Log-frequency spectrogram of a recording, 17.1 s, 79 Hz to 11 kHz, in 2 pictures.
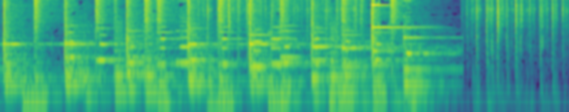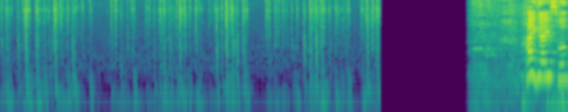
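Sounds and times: keyboard typing: 3.2 - 6.2, 7.0 - 14.3
jingle chime: 5.6 - 7.0.

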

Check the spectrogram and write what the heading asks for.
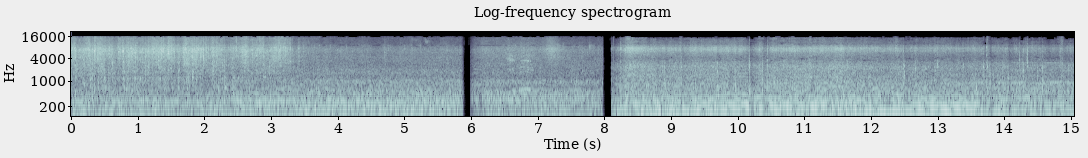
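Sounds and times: tire crunching and tearing: 0.0 - 3.7, 8.1 - 15.0
shredder drive hum: 0.0 - 4.8, 8.1 - 15.0.

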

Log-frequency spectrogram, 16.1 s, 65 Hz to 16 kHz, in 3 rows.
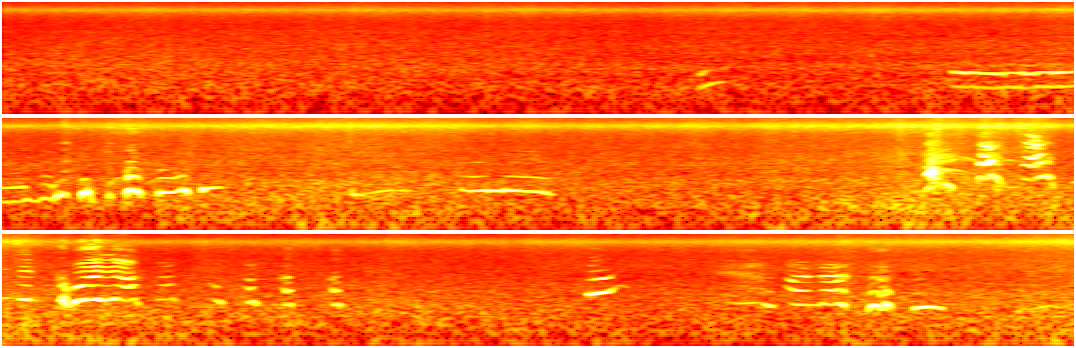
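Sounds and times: waves surging over rocks: 0.0 - 16.0
person's voice: 4.8 - 8.2, 10.0 - 12.4, 13.7 - 16.0.

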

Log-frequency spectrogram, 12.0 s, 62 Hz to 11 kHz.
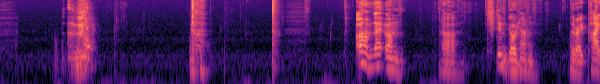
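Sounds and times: man coughing hard: 1.3 - 1.9, 3.8 - 4.2.

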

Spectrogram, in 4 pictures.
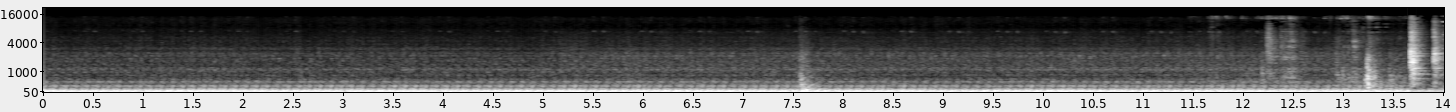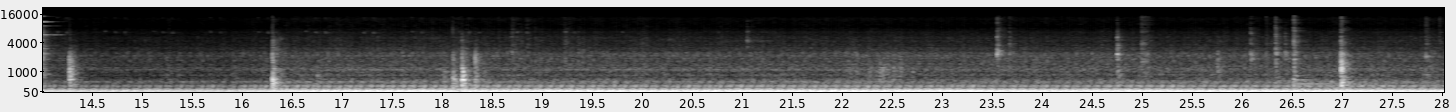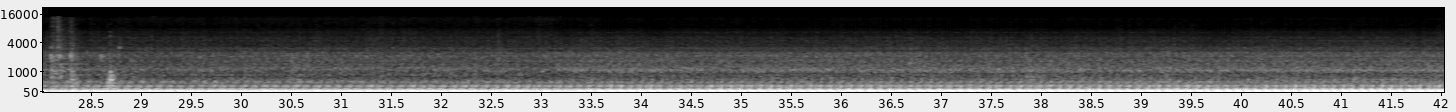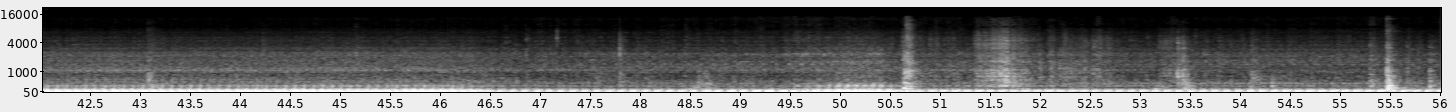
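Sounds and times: car engine idling: 0.0 - 56.0
engine revving: 49.4 - 52.6.

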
